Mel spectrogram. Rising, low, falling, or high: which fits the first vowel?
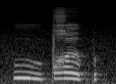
falling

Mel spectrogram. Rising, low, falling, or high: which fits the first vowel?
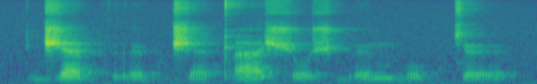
falling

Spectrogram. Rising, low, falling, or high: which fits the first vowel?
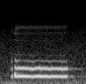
high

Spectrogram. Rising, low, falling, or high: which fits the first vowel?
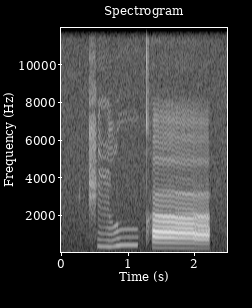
low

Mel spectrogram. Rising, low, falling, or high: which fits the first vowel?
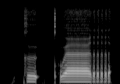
high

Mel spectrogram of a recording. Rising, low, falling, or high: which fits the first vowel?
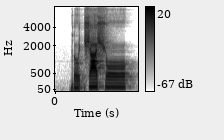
low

